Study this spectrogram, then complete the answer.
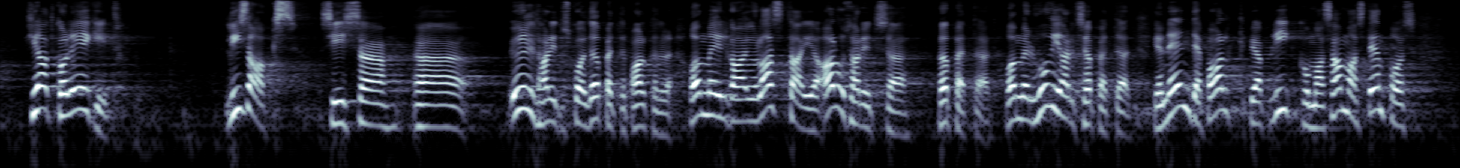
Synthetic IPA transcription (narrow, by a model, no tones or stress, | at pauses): heɑd̪̥̚ko̞le̞ːɡ̥id̪̥ | lisɑkssiːs | yld̪̥ɦɑɾid̪̥usko̞ːld̪ɤpːet̪ːˑɑj̥̪̚pɑlkˑːɑd̪̥e̞lḛo̞nme̞jlkɑjulɑst̪ɑjɑʔɑlushɑɾid̪use | ɤpːˑe̞t̪ːˑɑjɑ̰d̪̥o̞nme̞jlhuvihɑɾid̪u̥sɤpːˑe̞t̪ːˑɑjɑ̰d̪̥jɑne̞nd̪̥e̞pɑlkːpeɑb̥liːkːumɑsɑmːɑst̪e̞mpo̞s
